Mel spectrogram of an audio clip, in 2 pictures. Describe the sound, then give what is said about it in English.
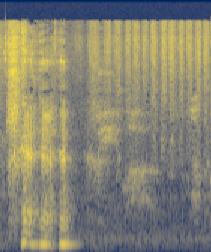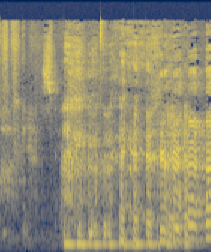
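Rubbing on a microphone, producing a scratchy, rhythmic brushing noise that lasts a couple of seconds between stretches of people talking. “Start rubbing the microphone.”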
